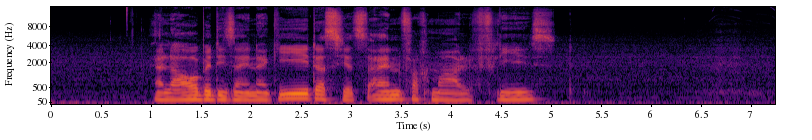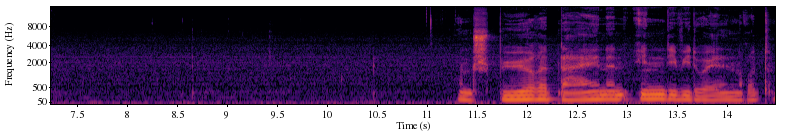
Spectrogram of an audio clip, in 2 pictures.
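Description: A middle-aged man speaks calmly and softly, close to the microphone, with long pauses.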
